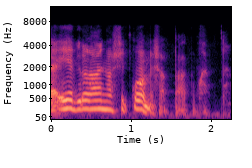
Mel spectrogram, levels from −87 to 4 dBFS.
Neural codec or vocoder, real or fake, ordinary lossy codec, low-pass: codec, 16 kHz, 4 kbps, FreqCodec, smaller model; fake; none; 7.2 kHz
